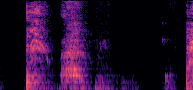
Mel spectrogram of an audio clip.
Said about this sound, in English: It's the, the smell cough from taking a big whiff. So the proof on this is pretty intense.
